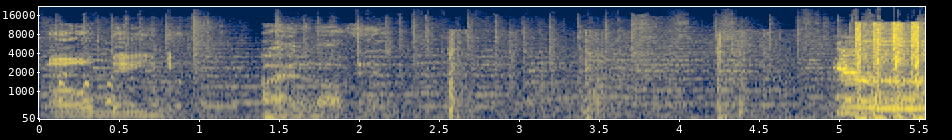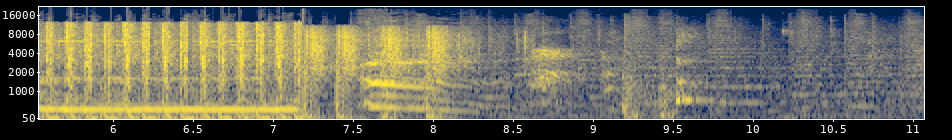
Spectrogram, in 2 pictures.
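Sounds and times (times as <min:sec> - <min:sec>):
background music: 0:00.0 - 0:11.0
quick whacks: 0:05.1 - 0:08.3.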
